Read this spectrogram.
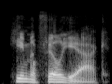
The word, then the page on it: haemophiliac: American English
